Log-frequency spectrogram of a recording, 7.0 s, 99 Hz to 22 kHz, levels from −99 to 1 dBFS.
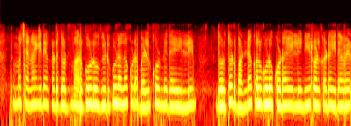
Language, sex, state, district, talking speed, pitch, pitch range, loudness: Kannada, female, Karnataka, Dharwad, 160 wpm, 250 Hz, 240-260 Hz, -15 LUFS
